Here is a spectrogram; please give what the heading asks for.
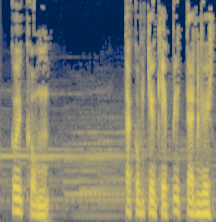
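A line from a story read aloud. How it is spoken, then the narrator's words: Soft sighing. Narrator (Vietnamese): Minh Khánh khẽ thở dài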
